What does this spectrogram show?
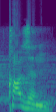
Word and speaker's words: cousin: And then the next one will be, if you want, we can add cousin, which will be cousin, mon cousin, ma cousine, mon cousin. So cousin is cousin, similar spelling, different pronunciation, right?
